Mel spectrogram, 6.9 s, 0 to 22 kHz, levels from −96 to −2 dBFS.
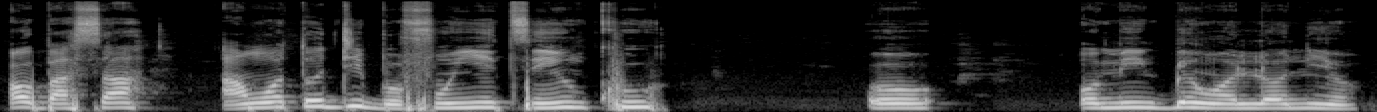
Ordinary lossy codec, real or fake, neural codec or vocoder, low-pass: none; real; none; none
